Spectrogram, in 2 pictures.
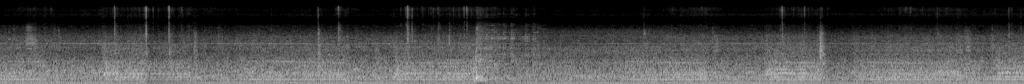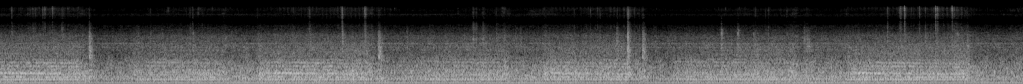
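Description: A heavy truck engine idles with a steady low rumble.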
